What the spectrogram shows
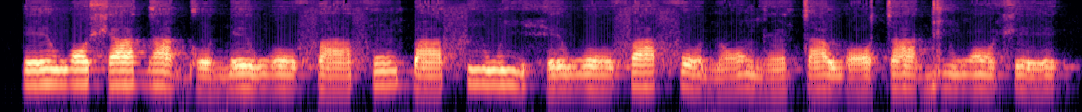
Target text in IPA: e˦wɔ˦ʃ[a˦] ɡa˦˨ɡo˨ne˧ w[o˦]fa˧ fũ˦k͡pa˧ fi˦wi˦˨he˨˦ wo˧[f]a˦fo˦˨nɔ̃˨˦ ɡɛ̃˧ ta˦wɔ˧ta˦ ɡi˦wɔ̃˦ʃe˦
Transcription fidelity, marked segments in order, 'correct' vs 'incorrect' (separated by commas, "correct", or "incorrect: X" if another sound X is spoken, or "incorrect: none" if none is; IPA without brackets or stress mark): correct, incorrect: o˧, correct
